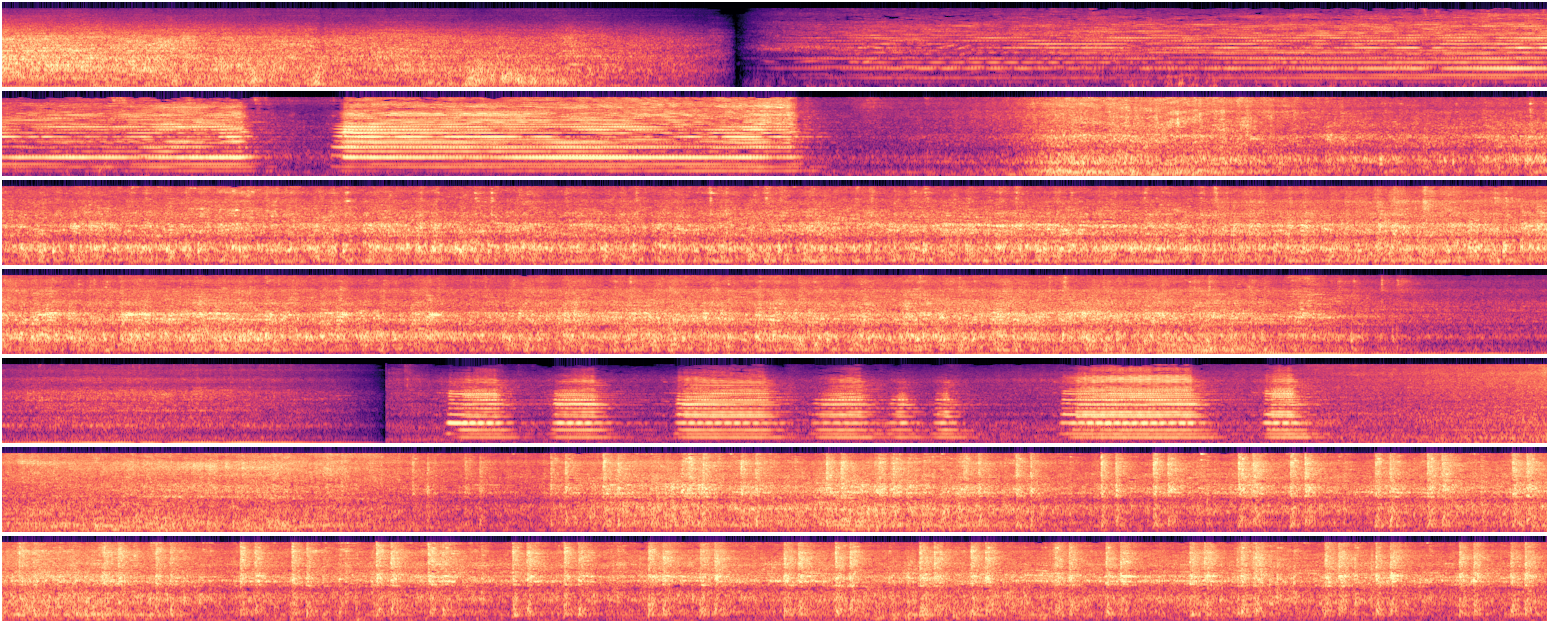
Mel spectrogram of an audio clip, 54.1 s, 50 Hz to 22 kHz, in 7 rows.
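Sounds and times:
train passing on rails: 0.0s - 54.0s
locomotive horn blasts: 3.7s - 11.9s, 32.4s - 37.7s.

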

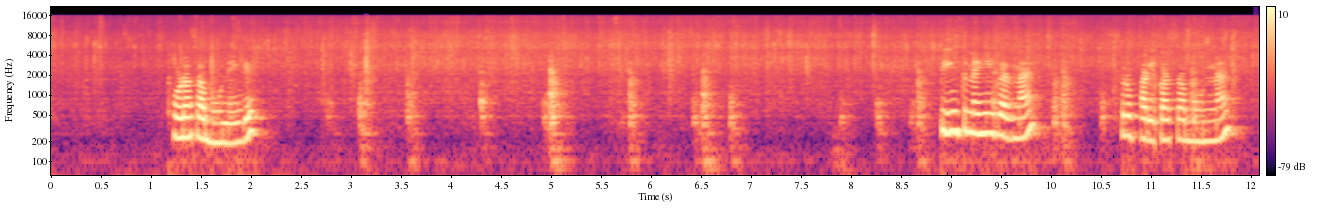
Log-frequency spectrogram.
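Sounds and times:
onions sizzling in oil: 0.0s - 12.0s
wooden spatula scraping a pan: 2.8s - 7.2s, 7.9s - 11.9s.

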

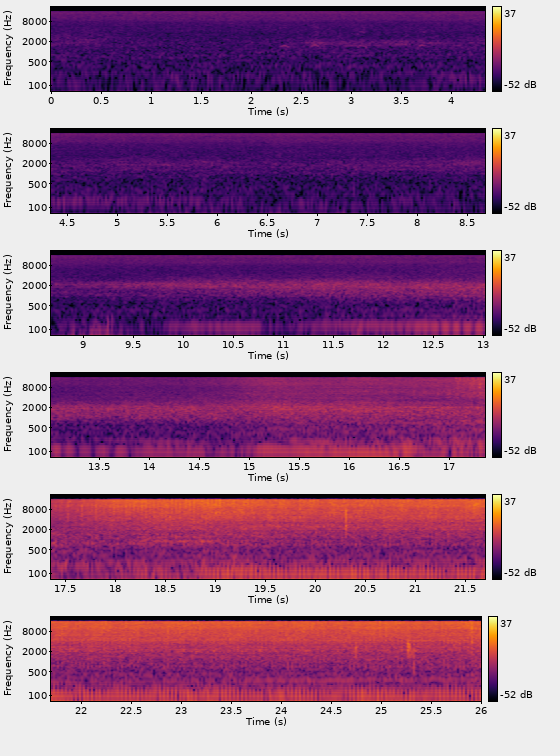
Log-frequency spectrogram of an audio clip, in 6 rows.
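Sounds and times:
car engine slowing: 13.1s - 26.0s
low exhaust drone: 14.1s - 26.0s
tyre noise: 16.8s - 26.0s.

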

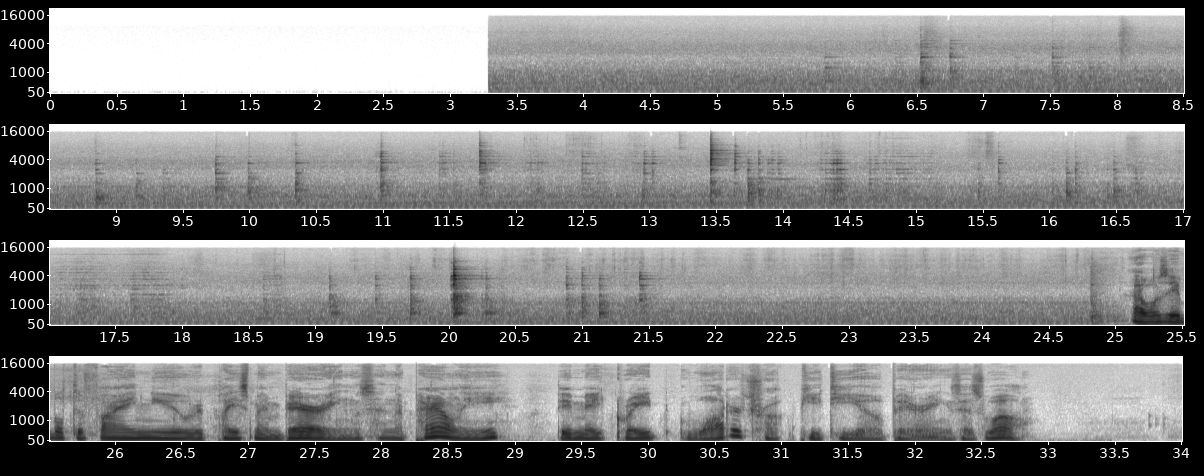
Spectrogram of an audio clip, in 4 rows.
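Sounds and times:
steady low hum: 3.3s - 33.5s
metal threads clinking and scraping: 8.8s - 24.8s.

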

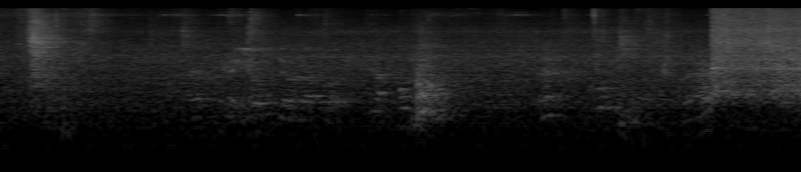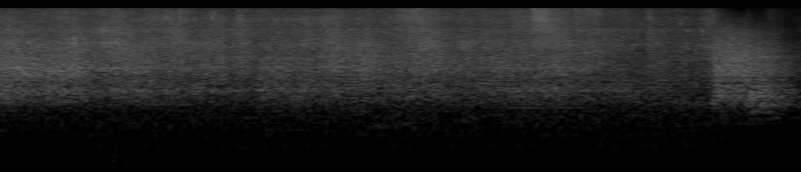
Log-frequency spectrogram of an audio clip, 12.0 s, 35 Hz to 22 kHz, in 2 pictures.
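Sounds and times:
steady rushing hiss: 5.4s - 11.5s.

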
